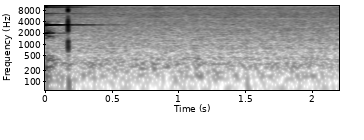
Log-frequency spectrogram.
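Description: Near silence: a motorised kitchen range hood running faintly on low speed, with a brief high beep and a single click about a fifth of a second in.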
